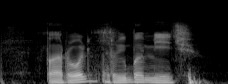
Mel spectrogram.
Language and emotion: Russian, neutral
